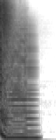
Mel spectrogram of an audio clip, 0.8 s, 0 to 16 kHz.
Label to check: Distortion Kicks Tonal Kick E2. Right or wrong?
Right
